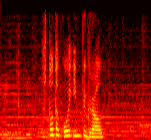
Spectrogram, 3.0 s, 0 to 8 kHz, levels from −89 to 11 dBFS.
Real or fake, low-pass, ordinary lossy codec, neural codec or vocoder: fake; 7.2 kHz; none; codec, 16 kHz, 8 kbps, FunCodec, trained on Chinese and English, 25 frames a second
